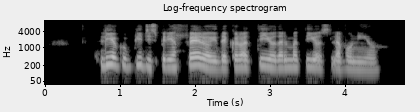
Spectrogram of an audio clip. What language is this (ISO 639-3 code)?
epo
